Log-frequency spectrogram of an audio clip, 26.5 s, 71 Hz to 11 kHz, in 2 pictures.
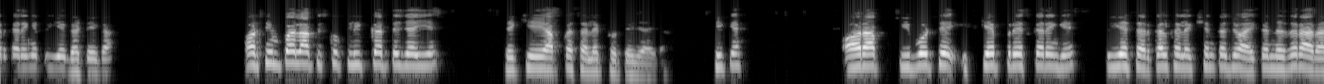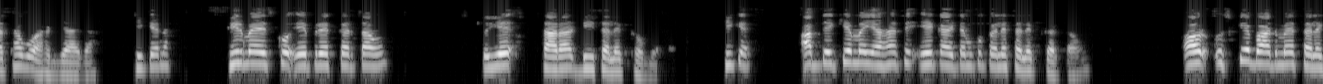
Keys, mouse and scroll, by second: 16.7 a, 23.6-25.3 drag.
